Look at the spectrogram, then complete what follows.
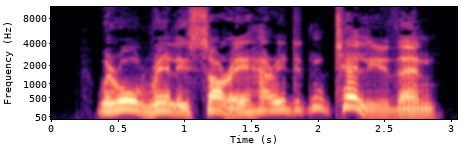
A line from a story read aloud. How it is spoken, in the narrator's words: said Fred loudly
